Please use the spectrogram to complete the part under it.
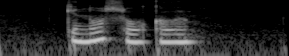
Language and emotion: Russian, neutral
